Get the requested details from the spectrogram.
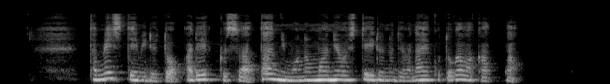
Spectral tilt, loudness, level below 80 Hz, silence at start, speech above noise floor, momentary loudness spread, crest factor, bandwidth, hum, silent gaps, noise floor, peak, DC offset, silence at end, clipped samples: -5 dB/octave; -23 LUFS; -66 dBFS; 0.45 s; 58 dB; 17 LU; 16 dB; 11.5 kHz; none; none; -80 dBFS; -8 dBFS; under 0.1%; 0.95 s; under 0.1%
